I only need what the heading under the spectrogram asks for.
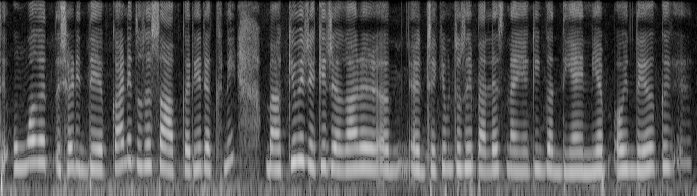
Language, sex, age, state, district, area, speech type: Dogri, female, 18-30, Jammu and Kashmir, Udhampur, rural, spontaneous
